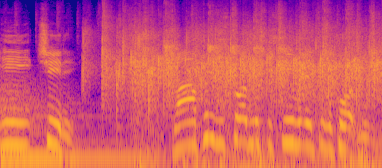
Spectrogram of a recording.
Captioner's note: all applauding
